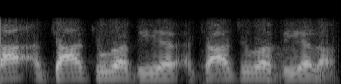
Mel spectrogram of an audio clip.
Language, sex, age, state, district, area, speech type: Sindhi, male, 45-60, Gujarat, Kutch, urban, conversation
